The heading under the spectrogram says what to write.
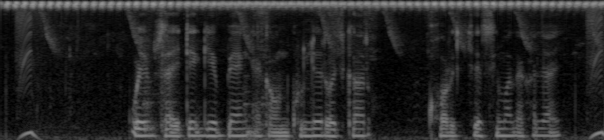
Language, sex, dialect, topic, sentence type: Bengali, male, Western, banking, statement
